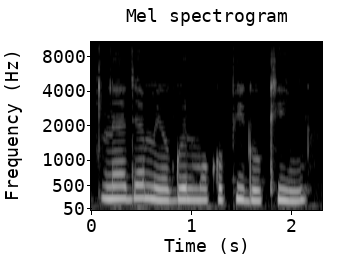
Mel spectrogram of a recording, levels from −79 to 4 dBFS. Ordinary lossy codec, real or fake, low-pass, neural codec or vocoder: MP3, 96 kbps; real; 9.9 kHz; none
